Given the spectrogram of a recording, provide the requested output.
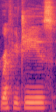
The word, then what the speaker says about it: refugees: Also for refugees, the plural is a Z sound because refugee ends in an E in a vowel sound, and so letter S will say the Z sound.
